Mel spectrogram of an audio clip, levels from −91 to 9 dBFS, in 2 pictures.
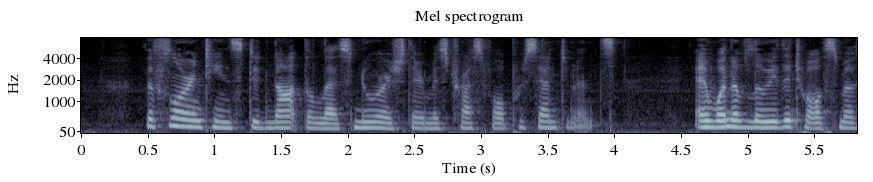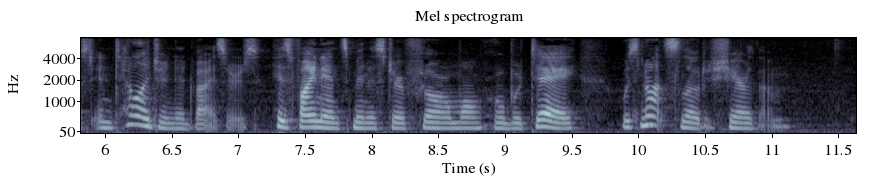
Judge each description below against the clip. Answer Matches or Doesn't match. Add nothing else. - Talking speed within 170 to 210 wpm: Doesn't match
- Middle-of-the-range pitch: Matches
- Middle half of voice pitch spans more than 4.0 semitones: Doesn't match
